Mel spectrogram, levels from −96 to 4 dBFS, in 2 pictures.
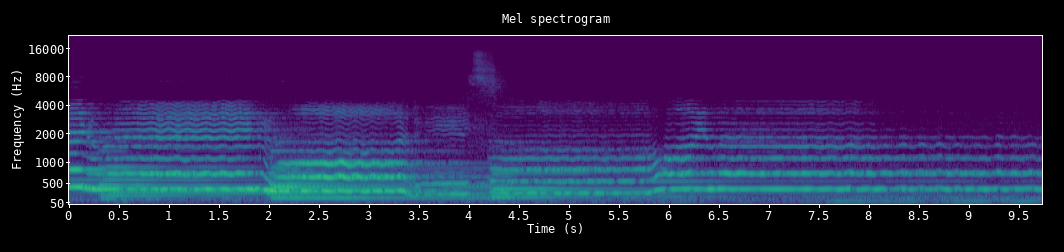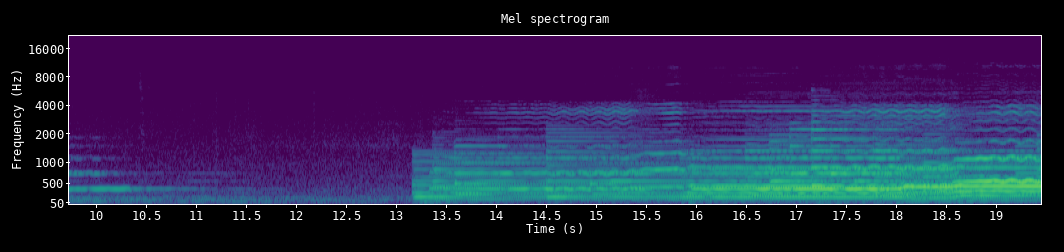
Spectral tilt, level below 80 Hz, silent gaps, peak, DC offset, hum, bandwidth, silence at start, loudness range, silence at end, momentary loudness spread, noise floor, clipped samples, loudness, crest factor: -9 dB/octave; -72 dBFS; none; -12 dBFS; under 0.1%; none; 4.5 kHz; 0 s; 22 LU; 0 s; 22 LU; -65 dBFS; under 0.1%; -29 LUFS; 18 dB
